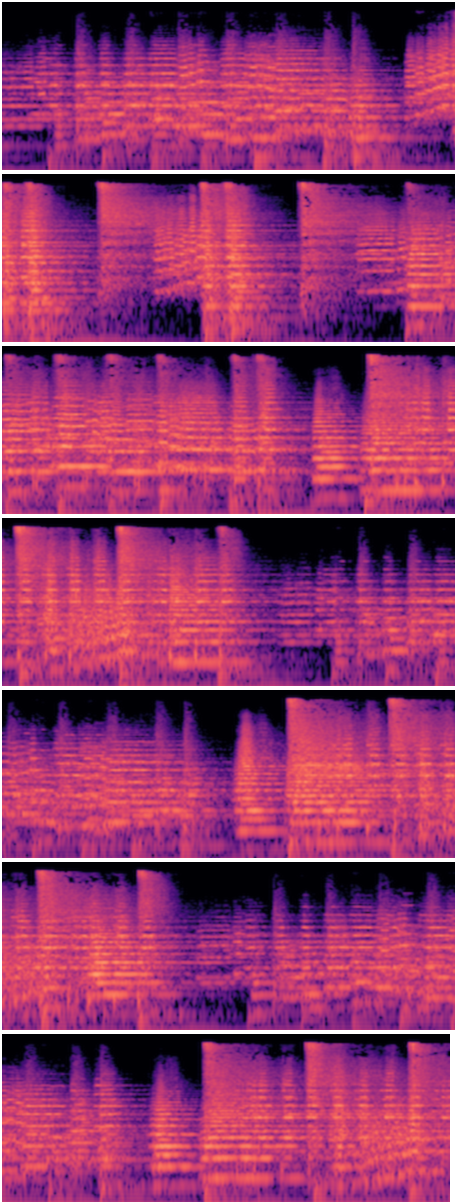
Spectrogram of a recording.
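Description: A Maltese band-club wind band playing a lively festa march (marċ brijjuż), brass carrying the tune over a steady marching beat.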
